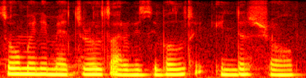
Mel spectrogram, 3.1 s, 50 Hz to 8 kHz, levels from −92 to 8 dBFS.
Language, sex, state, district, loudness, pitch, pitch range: English, female, Arunachal Pradesh, Papum Pare, -14 LUFS, 195 Hz, 185-205 Hz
